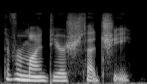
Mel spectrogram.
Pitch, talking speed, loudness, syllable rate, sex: 190 Hz, 205 wpm, -17 LUFS, 4.8 syllables/s, female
